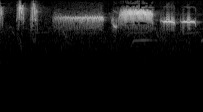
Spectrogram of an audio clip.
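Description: A woodland songbird of the Americas sings a high, buzzy phrase: two quick chips followed by several drawn-out, insect-like buzzy notes, clear with no other sounds around it.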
